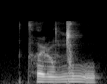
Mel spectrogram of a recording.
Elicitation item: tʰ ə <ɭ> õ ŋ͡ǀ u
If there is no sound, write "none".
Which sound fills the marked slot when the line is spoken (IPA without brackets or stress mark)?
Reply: ɭ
